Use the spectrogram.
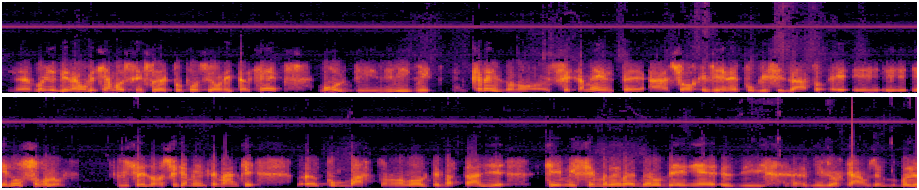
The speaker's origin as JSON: {"language": "Italian", "region": "Emilia-Romagna", "country": "Italy", "said": "io sono emiliano"}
